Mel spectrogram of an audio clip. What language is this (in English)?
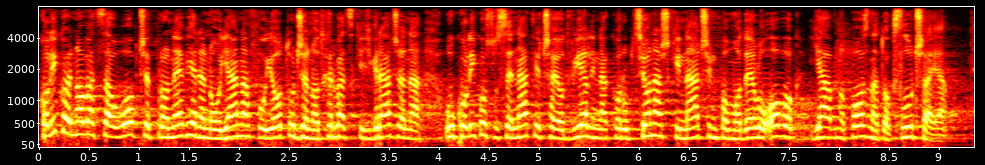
Croatian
